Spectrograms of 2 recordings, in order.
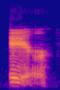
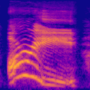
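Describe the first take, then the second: First: The name is said with one syllable. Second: The name is said with two syllables. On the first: The speaker calls it right. "saw that it was pronounced Air" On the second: The speaker calls it wrong. "right when I saw it, I was like"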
